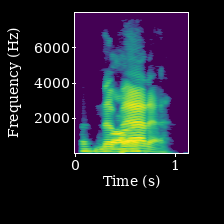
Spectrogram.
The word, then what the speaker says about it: Nevada: See, there's an A in Nevada. So Nevada. – That's right. Nevada. Being as I'm from there, we know how to pronounce it correctly.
